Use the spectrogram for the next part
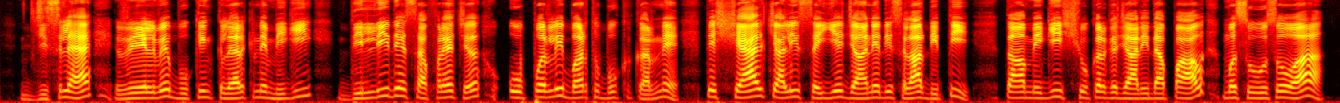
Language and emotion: Dogri, happy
